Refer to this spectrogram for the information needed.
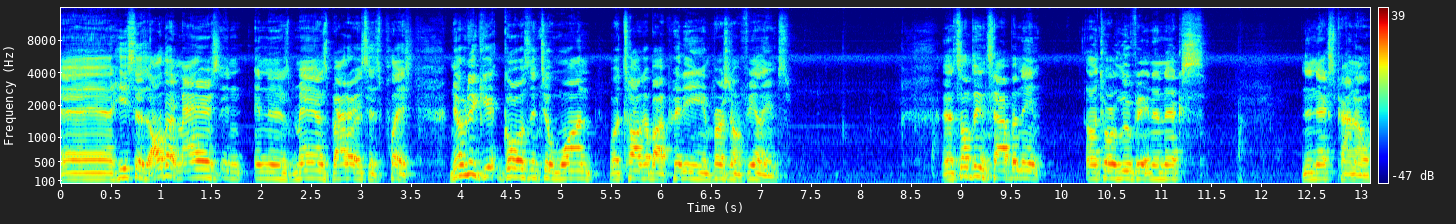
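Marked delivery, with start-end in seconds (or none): none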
